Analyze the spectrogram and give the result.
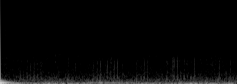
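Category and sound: animal, cat purring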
